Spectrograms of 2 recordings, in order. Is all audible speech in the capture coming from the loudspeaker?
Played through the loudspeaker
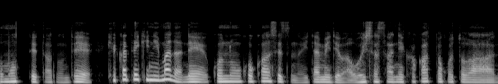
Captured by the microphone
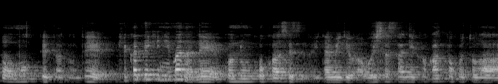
Yes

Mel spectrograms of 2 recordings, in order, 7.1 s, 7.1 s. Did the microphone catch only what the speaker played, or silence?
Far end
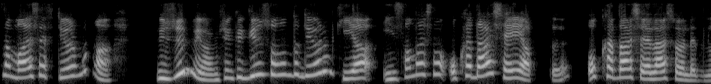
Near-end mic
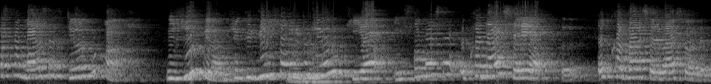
No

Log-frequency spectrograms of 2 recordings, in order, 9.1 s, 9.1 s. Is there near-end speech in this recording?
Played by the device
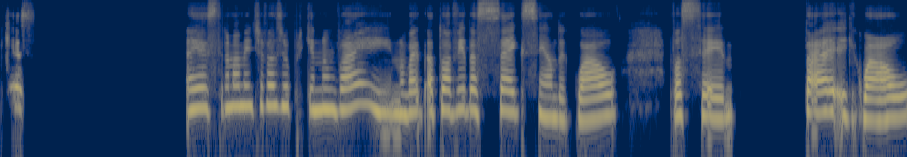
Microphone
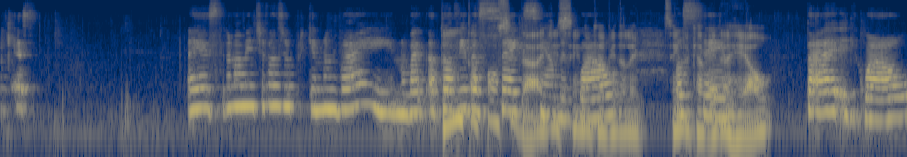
Yes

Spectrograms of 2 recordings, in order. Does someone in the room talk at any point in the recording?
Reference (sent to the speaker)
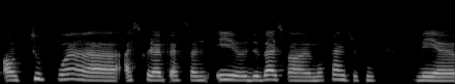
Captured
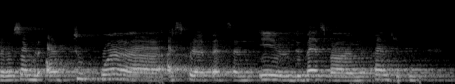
No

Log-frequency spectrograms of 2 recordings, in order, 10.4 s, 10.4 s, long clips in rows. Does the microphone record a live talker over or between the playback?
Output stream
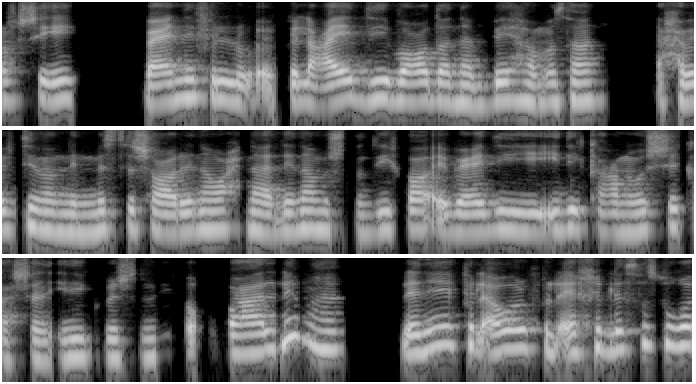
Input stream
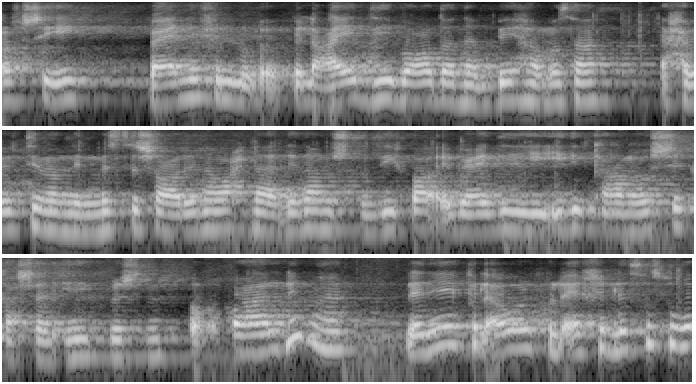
No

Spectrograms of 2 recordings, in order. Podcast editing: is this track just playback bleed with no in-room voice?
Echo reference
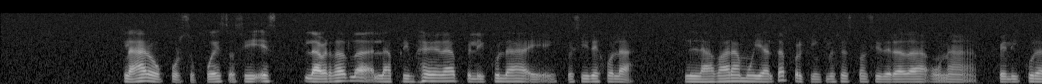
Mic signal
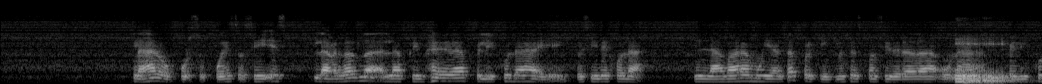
No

